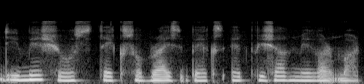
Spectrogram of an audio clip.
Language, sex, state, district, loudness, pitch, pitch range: English, female, Arunachal Pradesh, Papum Pare, -15 LUFS, 180 Hz, 175-190 Hz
